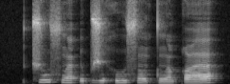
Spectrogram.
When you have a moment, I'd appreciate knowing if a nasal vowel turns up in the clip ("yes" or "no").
yes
